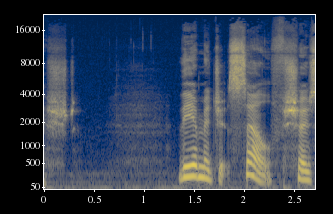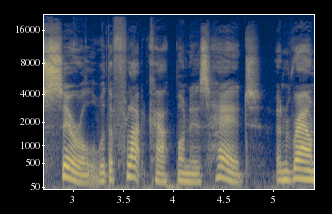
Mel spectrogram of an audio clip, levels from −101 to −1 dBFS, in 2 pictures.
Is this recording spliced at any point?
yes; 1 cut; at 1.2 s

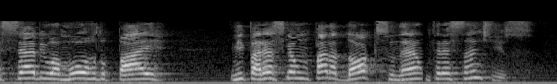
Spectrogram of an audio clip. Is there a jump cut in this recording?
yes; 1 cut; at 4.2 s

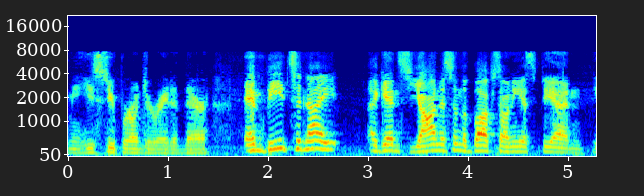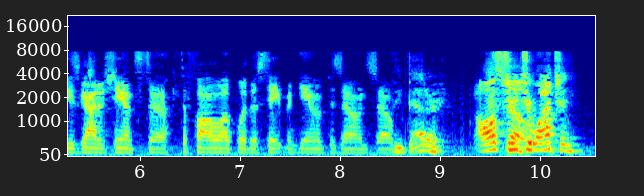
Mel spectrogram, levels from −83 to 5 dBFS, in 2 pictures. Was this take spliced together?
yes; 2 cuts; at 1.6 s, 9.3 s

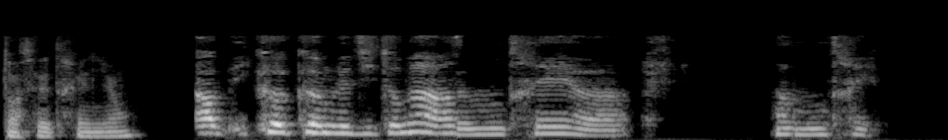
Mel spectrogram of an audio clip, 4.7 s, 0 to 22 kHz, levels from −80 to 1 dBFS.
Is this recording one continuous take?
no; 1 cut; at 2.3 s

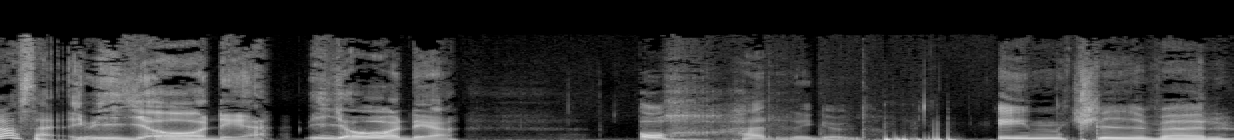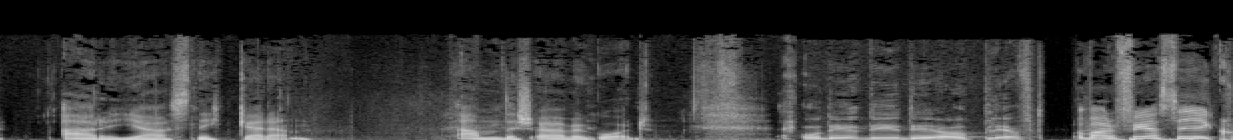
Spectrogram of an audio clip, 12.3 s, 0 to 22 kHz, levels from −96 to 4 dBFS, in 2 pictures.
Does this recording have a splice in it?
yes; 1 cut; at 10.1 s

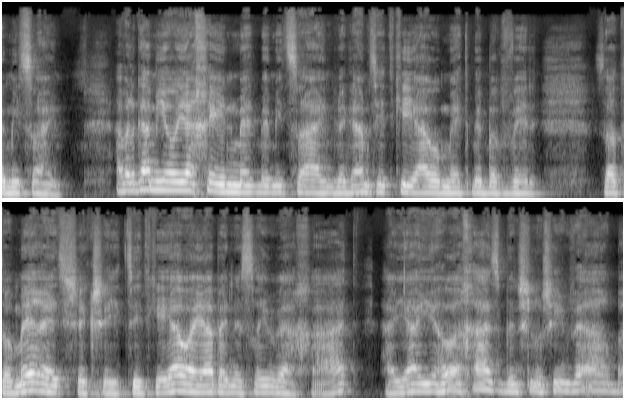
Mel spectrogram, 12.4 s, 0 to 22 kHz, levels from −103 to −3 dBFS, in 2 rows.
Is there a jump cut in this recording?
yes; 2 cuts; at 3.3 s, 5.9 s

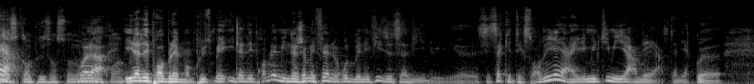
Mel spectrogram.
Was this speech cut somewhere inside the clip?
no; 0 cuts

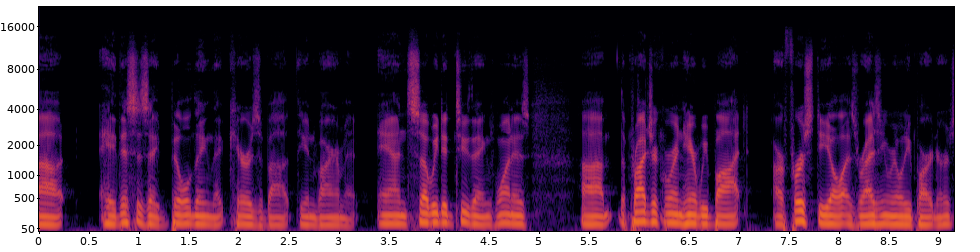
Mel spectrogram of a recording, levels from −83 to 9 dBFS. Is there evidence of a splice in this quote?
no; 0 cuts

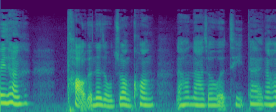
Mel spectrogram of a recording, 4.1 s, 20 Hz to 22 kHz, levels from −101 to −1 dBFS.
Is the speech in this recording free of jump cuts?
no; 2 cuts; at 1.0 s, 2.6 s

